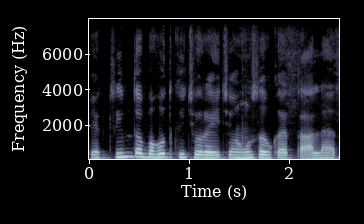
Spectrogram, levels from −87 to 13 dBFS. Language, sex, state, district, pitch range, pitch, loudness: Maithili, male, Bihar, Madhepura, 160-195 Hz, 170 Hz, -15 LUFS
